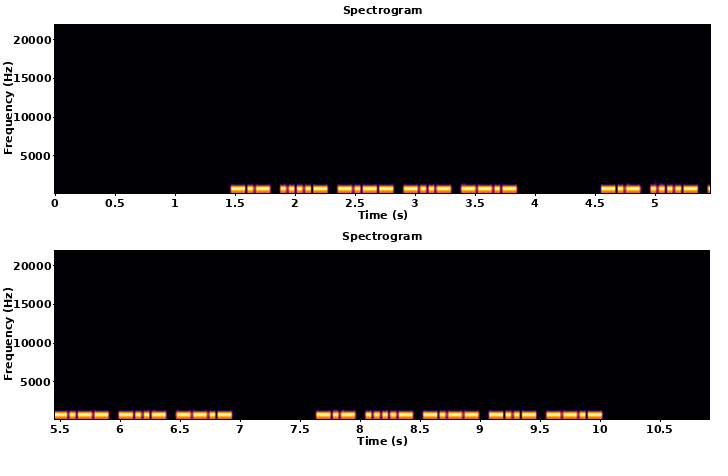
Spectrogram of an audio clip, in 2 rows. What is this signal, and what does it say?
Morse code, heard as a keyed tone, about 36 wpm, 700 Hz. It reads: K4YXQ K4YXQ K4YXQ
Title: USA Call Signs - 5 Characters - Repeated 3x - 35wpm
